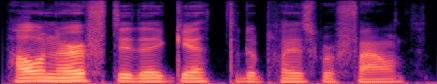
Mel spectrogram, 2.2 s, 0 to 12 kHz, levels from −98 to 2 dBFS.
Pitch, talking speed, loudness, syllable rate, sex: 120 Hz, 300 wpm, -18 LUFS, 6.4 syllables/s, male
